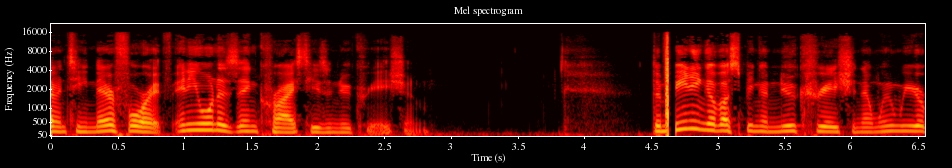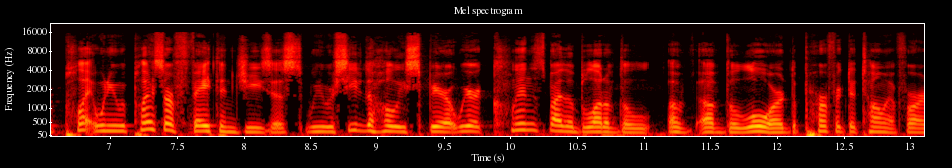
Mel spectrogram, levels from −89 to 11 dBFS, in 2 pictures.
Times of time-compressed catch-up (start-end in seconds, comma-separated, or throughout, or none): none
